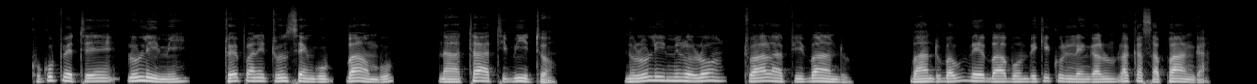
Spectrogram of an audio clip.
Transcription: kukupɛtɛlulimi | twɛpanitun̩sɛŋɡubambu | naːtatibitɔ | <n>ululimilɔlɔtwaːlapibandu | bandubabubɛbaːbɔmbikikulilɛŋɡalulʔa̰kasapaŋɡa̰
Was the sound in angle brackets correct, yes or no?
yes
